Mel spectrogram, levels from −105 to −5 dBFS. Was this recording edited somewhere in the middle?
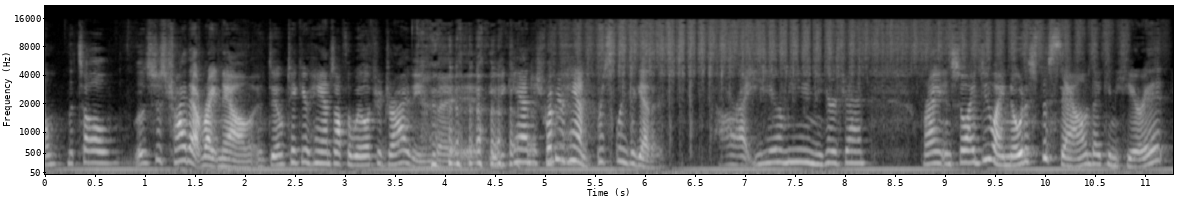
no; 0 cuts

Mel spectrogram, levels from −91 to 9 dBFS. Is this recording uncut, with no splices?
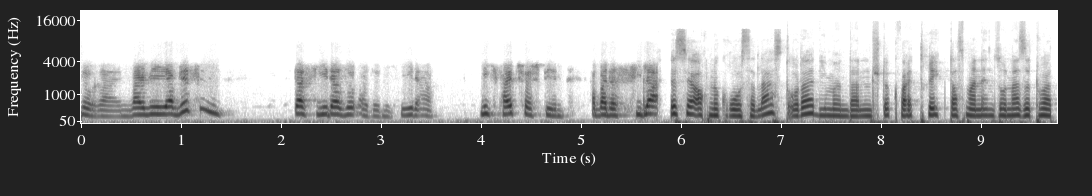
no; 1 cut; at 5.8 s

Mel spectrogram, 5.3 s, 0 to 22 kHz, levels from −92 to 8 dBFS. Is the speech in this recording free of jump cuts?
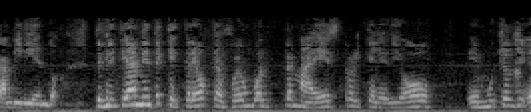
yes; 0 cuts

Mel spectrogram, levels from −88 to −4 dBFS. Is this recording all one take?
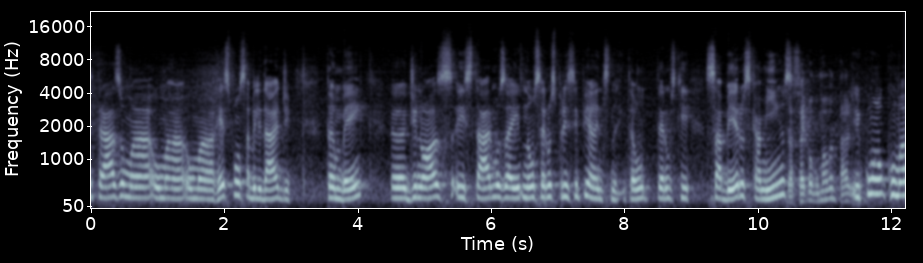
no; 1 cut; at 6.4 s

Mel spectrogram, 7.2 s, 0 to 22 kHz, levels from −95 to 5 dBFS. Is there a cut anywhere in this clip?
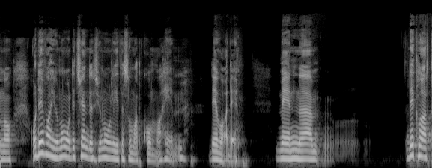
yes; 1 cut; at 3.3 s

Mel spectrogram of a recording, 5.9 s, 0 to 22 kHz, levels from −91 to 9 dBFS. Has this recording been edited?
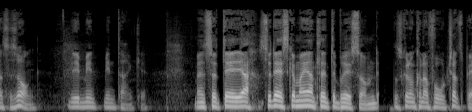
yes; 2 cuts; at 1.3 s, 4.7 s

